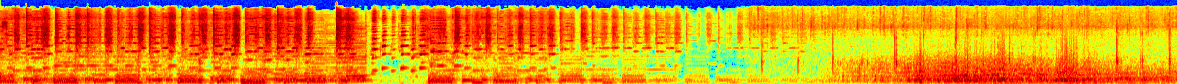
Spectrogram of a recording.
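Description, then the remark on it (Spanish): Music plays for several seconds, then gives way to a steady hiss of heavy rain with a deep, swelling roll of thunder rumbling up loudly near the end. “En las noches de tormenta, en muchos pueblos de Antioquia, la gente se cuida de encontrarse con la mula de tres patas.”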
